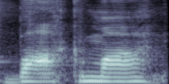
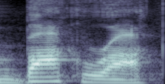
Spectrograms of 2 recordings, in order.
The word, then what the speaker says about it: Bachrach: Eben Moss Bachma is, or Bachrach, I think is how you pronounce it, is the Thing, Ben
